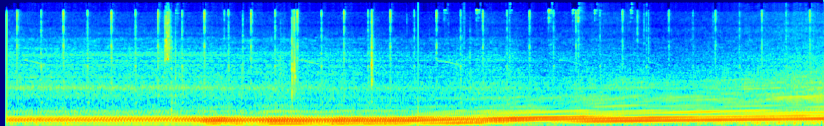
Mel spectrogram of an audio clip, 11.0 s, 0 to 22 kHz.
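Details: BMW E46 M3 revving: pitch climbs smoothly with faint sharp ticks early on; owner suspects an exhaust leak at the section 1 exhaust, unconfirmed.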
